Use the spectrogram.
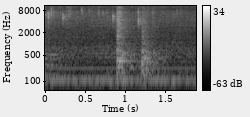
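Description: Gentle sizzling of corn fritters frying in oil, a steady hiss with a couple of sharper crackles and clinks close by.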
